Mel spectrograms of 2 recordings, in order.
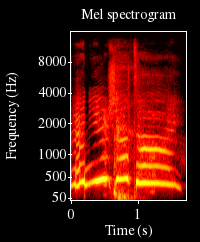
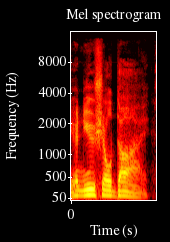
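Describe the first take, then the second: First: It is said in a squeaky, high-pitched voice. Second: It is said in a normal, menacing voice.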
